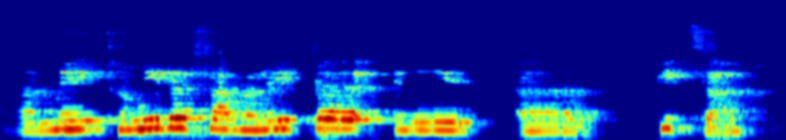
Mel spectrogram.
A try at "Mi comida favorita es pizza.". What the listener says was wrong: Make sure to pronounce your S's. S, pizza.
